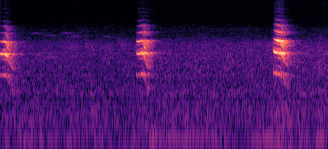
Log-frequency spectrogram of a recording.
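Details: Courting young male Indian ringneck parakeet near a female, repeating brief harsh squawks roughly every one and a half seconds, three heard, over a low background hum.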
